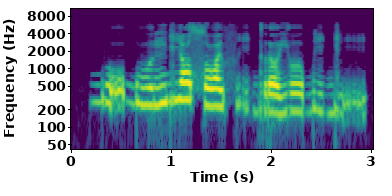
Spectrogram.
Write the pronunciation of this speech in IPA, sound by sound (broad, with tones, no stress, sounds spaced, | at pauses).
bʱ o̰˦ ɓ u˧ ə̯ ŋ ɡ i˦ ʊ̯ sˤ u˧ ɪ̯ f ḭ˦˨ ɡ r ʌ˨ j ɤ˨ ɓ i˨ ɡʱ ḭ˨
